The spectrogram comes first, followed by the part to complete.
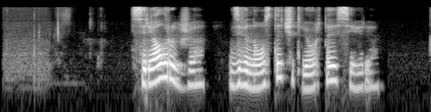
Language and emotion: Russian, neutral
